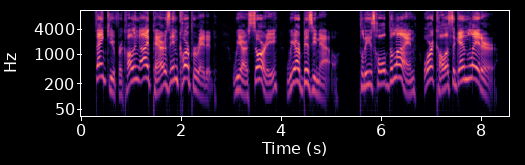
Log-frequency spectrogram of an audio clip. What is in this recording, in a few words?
American; 英語２; ナレーターランクⅢ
